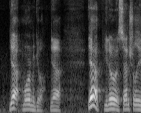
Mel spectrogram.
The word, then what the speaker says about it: Mormegil: about the new band uh if if I'm pronouncing this right Mor Mill is that right yeah Mor Mill yeah yeah you know essentially it's just we're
